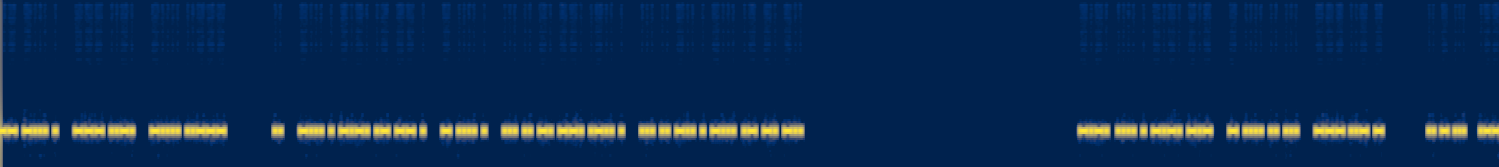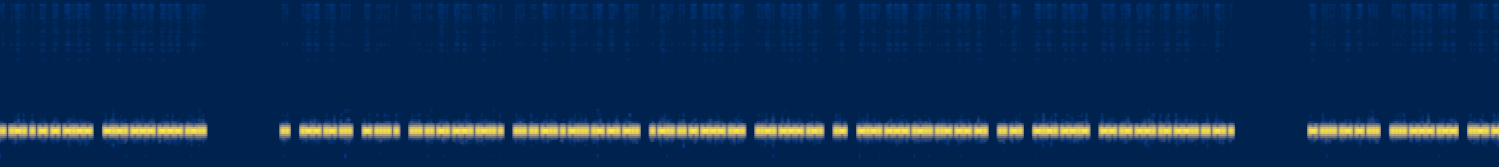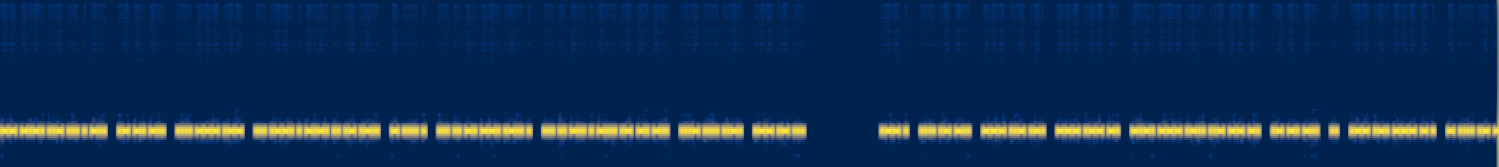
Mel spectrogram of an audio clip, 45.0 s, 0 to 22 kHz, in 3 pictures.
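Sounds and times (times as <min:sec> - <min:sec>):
morse code tone: 0:28.1 - 0:38.0, 0:38.8 - 0:44.9.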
